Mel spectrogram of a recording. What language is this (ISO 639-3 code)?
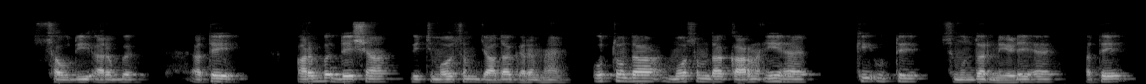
pan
